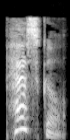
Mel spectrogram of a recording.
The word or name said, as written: pascal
